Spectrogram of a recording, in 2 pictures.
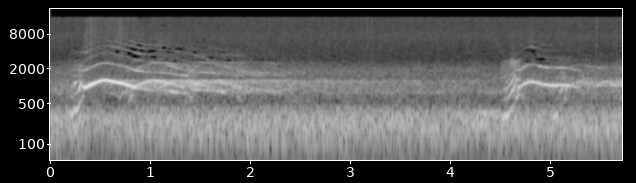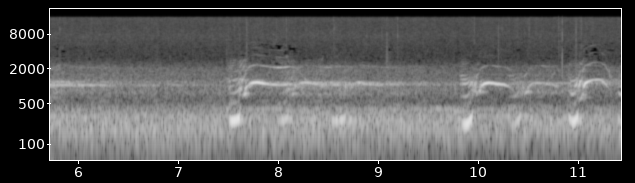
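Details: Underwater humpback whale song from a record release: a long swooping moan followed by shorter upswept cries every few seconds, each with stacked harmonics, set against steady ocean hiss.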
